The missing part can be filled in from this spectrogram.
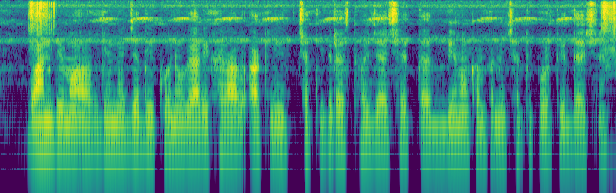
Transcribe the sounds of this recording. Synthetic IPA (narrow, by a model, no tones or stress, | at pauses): ʋãːnbimãʔəbd̪ʱimẽd͡ʒəd̪iko̰noɡaːɾikʰəɾaːba̰ːkʰit͡ʃʰət̪iɡɾəst̪ɦoid͡ʒaːjt͡ʃʰet̪əbimãkəmpənit͡ʃʰət̪ipuɾt̪id̪ɛjt͡ʃʰe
